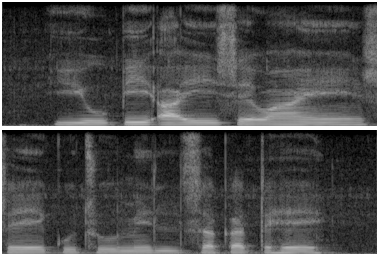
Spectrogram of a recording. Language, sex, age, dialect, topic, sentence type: Chhattisgarhi, male, 41-45, Western/Budati/Khatahi, banking, question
